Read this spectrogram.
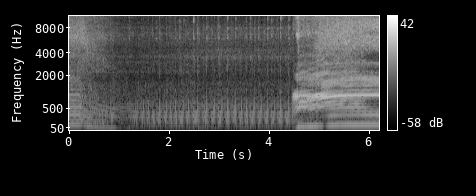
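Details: Old Echo curved-shaft string trimmer powerhead, small two-stroke: running rich ("two-stroking quite a bit"), so the high-speed mixture is leaned; the steady buzz jumps sharply higher and holds, stopping short of max speed to avoid running too lean.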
